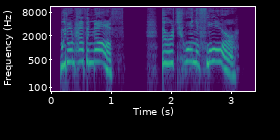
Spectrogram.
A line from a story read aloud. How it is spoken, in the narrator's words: Jasper shouted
